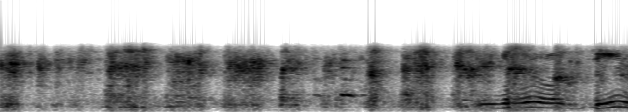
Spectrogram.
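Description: A Chihuahua puppy gives rough, raspy growling bursts, then high wavering whines, with a human voice nearby.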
